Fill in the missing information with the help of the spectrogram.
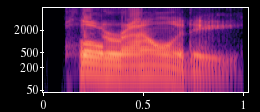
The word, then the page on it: plurality: American English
